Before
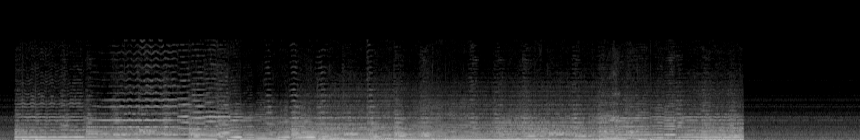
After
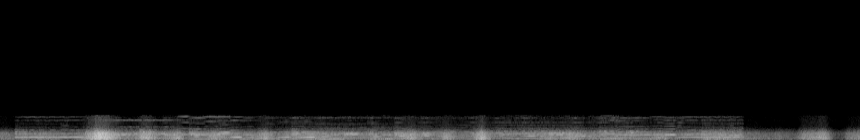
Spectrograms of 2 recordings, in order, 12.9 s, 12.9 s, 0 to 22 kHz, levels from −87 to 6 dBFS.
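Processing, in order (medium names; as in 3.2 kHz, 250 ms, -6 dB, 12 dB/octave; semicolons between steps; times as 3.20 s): wind noise 570 Hz -21 dBFS; resonant high shelf 1.6 kHz -11.5 dB, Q 3; FFT band-pass 210–3900 Hz; trim -9 dB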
